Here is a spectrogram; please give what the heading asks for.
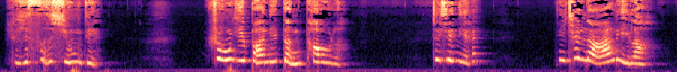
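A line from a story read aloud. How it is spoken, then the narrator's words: Trembling voice. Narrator (Chinese): 声音颤抖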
